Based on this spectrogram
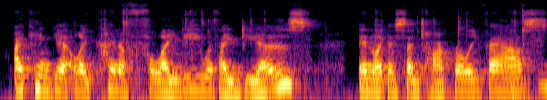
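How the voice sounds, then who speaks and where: Noticeable background noise sits behind a woman who talks at a medium pitch and a fairly slow pace. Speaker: beauty vlogger. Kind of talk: casual chat.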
